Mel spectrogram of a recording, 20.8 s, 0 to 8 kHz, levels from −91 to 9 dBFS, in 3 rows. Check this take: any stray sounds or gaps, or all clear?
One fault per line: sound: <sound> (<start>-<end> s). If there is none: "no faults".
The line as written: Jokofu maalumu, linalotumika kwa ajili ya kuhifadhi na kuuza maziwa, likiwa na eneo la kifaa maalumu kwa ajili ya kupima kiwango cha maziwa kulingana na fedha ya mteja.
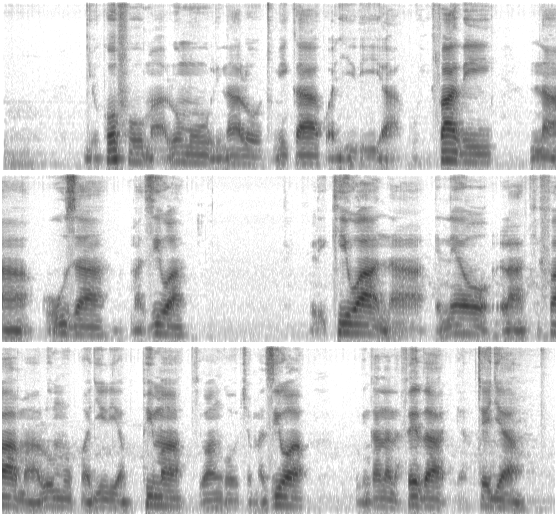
no faults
